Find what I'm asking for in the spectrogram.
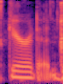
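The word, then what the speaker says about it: garrote: And then he gets garroted. – He did. What's garroted? – Isn't that what that is? – Garrot. It's garrot. – I'm sorry. Yeah. I totally have said that wrong like every time.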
